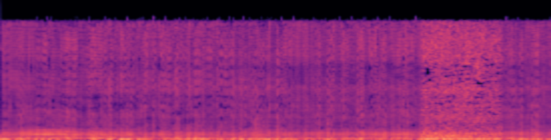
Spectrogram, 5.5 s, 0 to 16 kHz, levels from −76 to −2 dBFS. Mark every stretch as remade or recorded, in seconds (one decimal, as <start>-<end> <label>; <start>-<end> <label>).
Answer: 0.0-4.2 remade; 4.2-5.0 recorded; 5.0-5.5 remade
